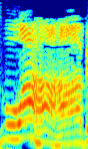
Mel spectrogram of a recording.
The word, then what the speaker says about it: muahaha: See, it's with the accent on the third syllable there. Today's word is muahaha because Tony is actually going to be filling the content of Wretched Radio.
